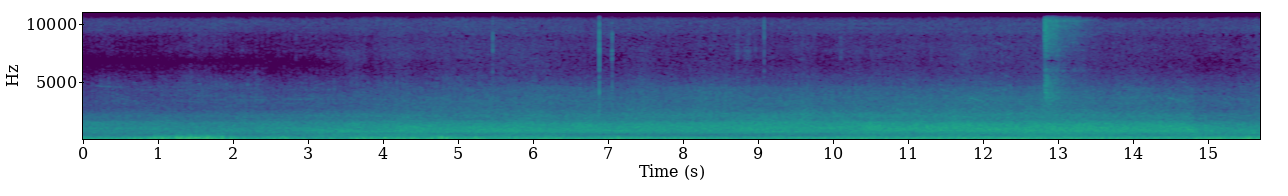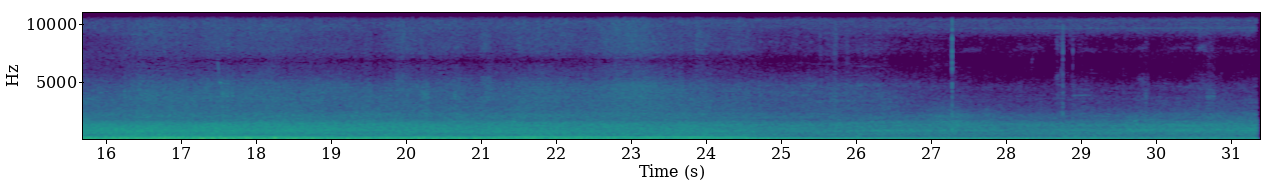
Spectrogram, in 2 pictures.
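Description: Bucket truck's engine running as it drives: a low, steady drone under a broad hiss, easing off about 25 seconds in. A single sharp click sounds near the middle.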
